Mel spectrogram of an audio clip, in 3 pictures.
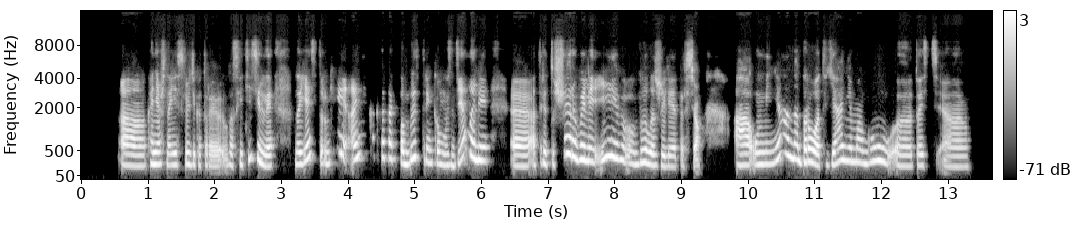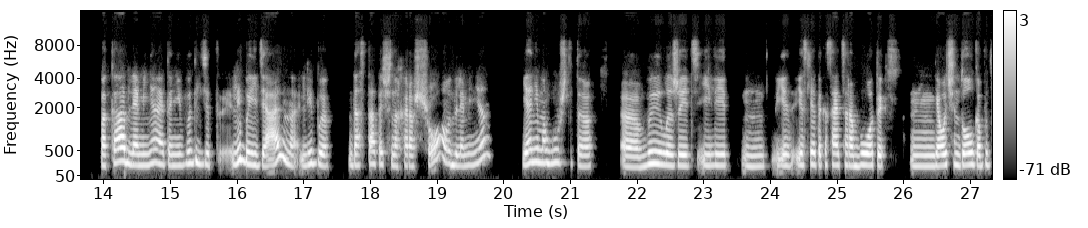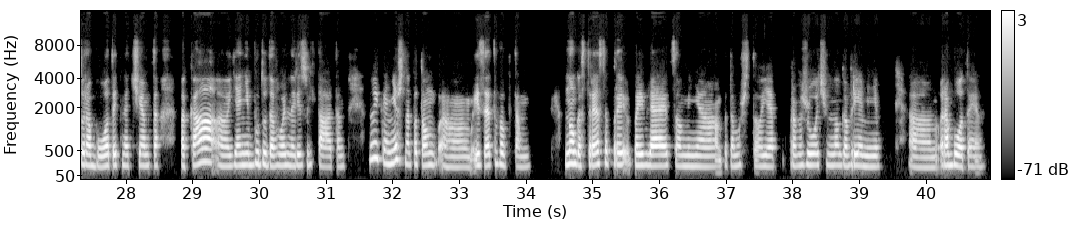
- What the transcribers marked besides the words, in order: tapping
- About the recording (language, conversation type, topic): Russian, advice, Как мне управлять стрессом, не борясь с эмоциями?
